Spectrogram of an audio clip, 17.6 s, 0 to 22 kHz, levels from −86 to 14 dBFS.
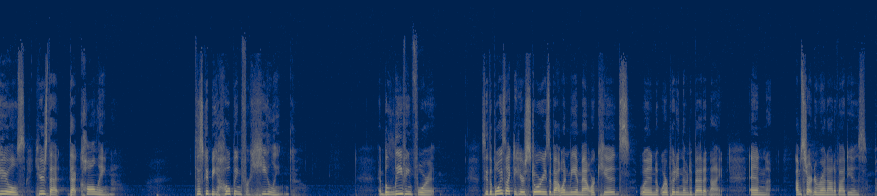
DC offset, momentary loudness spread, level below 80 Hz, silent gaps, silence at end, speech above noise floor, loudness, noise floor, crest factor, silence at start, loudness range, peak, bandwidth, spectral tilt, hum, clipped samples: under 0.1%; 14 LU; -78 dBFS; none; 0 s; 44 dB; -25 LUFS; -68 dBFS; 22 dB; 0 s; 6 LU; -4 dBFS; 18.5 kHz; -4 dB/octave; none; under 0.1%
